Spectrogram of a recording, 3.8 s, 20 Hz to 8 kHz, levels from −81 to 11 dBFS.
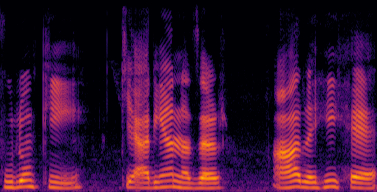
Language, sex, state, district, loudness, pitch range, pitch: Hindi, female, Himachal Pradesh, Shimla, -15 LUFS, 210-245 Hz, 225 Hz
